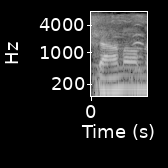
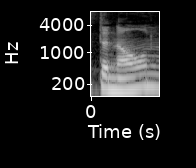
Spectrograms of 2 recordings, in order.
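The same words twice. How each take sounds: First: Danone said the British way, stress on the first syllable, DAN-on; British pronunciation. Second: Danone said the American way, stress on the last syllable, rhyming with "own"; American pronunciation. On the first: Host gives the brand name as it is said over here, British pronunciation. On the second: Host contrasts the American brand name with the British one, American pronunciation. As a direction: say Danone as da-NONE. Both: Shown as a demonstration. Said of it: "which it is over here".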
